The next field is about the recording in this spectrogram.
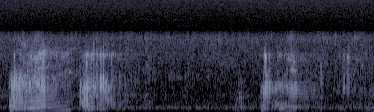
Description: Pugs are very noisy snorers!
